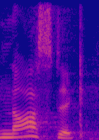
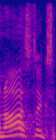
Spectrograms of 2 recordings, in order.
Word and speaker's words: Gnostic: history it was the Gnostic heresy spelled with a G in like the word goon osis in the Greek which means knowledge and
